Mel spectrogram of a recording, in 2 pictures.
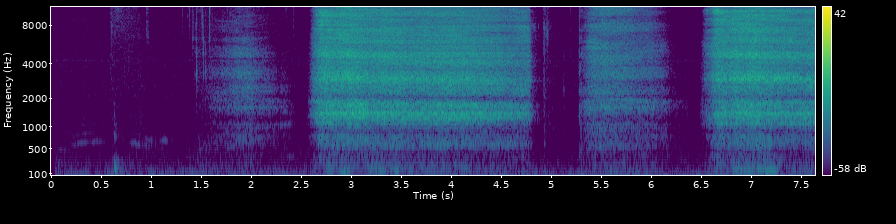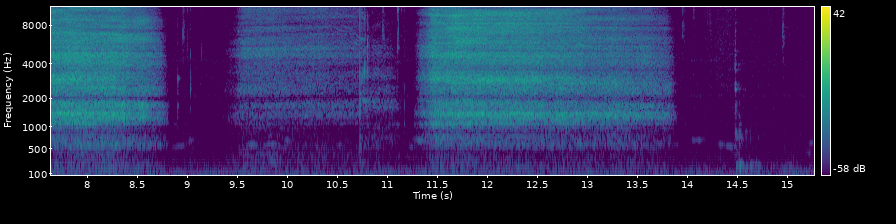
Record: {"exhalation_length": "15.3 s", "exhalation_amplitude": 1143, "exhalation_signal_mean_std_ratio": 0.63, "survey_phase": "beta (2021-08-13 to 2022-03-07)", "age": "45-64", "gender": "Female", "wearing_mask": "No", "symptom_none": true, "smoker_status": "Ex-smoker", "respiratory_condition_asthma": false, "respiratory_condition_other": false, "recruitment_source": "REACT", "submission_delay": "2 days", "covid_test_result": "Negative", "covid_test_method": "RT-qPCR"}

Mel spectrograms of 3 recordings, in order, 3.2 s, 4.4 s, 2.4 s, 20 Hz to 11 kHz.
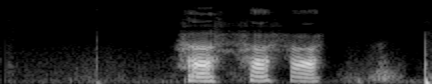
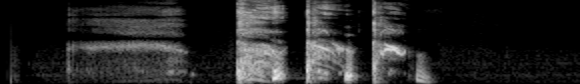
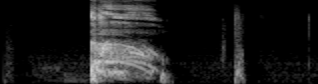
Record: {"exhalation_length": "3.2 s", "exhalation_amplitude": 22434, "exhalation_signal_mean_std_ratio": 0.37, "three_cough_length": "4.4 s", "three_cough_amplitude": 32454, "three_cough_signal_mean_std_ratio": 0.4, "cough_length": "2.4 s", "cough_amplitude": 30663, "cough_signal_mean_std_ratio": 0.35, "survey_phase": "beta (2021-08-13 to 2022-03-07)", "age": "18-44", "gender": "Female", "wearing_mask": "No", "symptom_runny_or_blocked_nose": true, "symptom_shortness_of_breath": true, "symptom_sore_throat": true, "symptom_fatigue": true, "symptom_fever_high_temperature": true, "symptom_headache": true, "symptom_change_to_sense_of_smell_or_taste": true, "symptom_loss_of_taste": true, "symptom_other": true, "symptom_onset": "3 days", "smoker_status": "Ex-smoker", "respiratory_condition_asthma": false, "respiratory_condition_other": false, "recruitment_source": "Test and Trace", "submission_delay": "1 day", "covid_test_result": "Positive", "covid_test_method": "RT-qPCR", "covid_ct_value": 21.0, "covid_ct_gene": "ORF1ab gene"}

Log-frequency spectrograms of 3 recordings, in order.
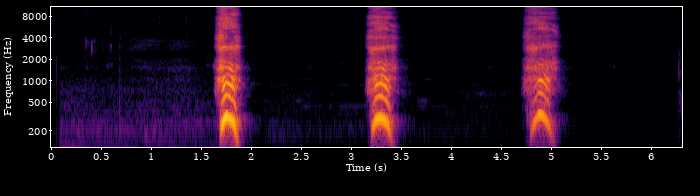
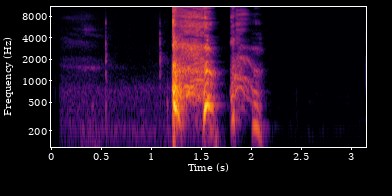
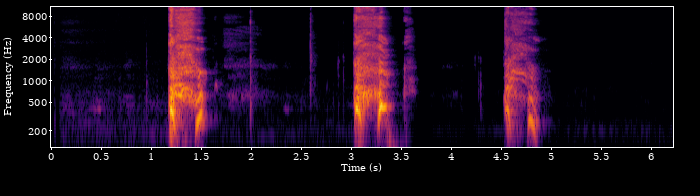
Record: {"exhalation_length": "6.3 s", "exhalation_amplitude": 27721, "exhalation_signal_mean_std_ratio": 0.23, "cough_length": "3.2 s", "cough_amplitude": 32768, "cough_signal_mean_std_ratio": 0.23, "three_cough_length": "6.2 s", "three_cough_amplitude": 32573, "three_cough_signal_mean_std_ratio": 0.25, "survey_phase": "beta (2021-08-13 to 2022-03-07)", "age": "45-64", "gender": "Female", "wearing_mask": "No", "symptom_none": true, "symptom_onset": "12 days", "smoker_status": "Ex-smoker", "respiratory_condition_asthma": false, "respiratory_condition_other": false, "recruitment_source": "REACT", "submission_delay": "2 days", "covid_test_result": "Negative", "covid_test_method": "RT-qPCR", "covid_ct_value": 39.0, "covid_ct_gene": "N gene", "influenza_a_test_result": "Negative", "influenza_b_test_result": "Negative"}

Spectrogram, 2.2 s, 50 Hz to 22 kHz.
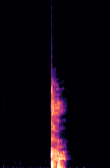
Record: {"cough_length": "2.2 s", "cough_amplitude": 32767, "cough_signal_mean_std_ratio": 0.26, "survey_phase": "beta (2021-08-13 to 2022-03-07)", "age": "18-44", "gender": "Female", "wearing_mask": "No", "symptom_none": true, "smoker_status": "Never smoked", "respiratory_condition_asthma": false, "respiratory_condition_other": false, "recruitment_source": "Test and Trace", "submission_delay": "1 day", "covid_test_result": "Negative", "covid_test_method": "RT-qPCR"}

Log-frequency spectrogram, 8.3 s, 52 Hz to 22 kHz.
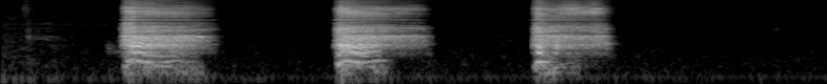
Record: {"exhalation_length": "8.3 s", "exhalation_amplitude": 32768, "exhalation_signal_mean_std_ratio": 0.41, "survey_phase": "beta (2021-08-13 to 2022-03-07)", "age": "45-64", "gender": "Male", "wearing_mask": "No", "symptom_none": true, "smoker_status": "Never smoked", "respiratory_condition_asthma": false, "respiratory_condition_other": false, "recruitment_source": "REACT", "submission_delay": "1 day", "covid_test_result": "Negative", "covid_test_method": "RT-qPCR"}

